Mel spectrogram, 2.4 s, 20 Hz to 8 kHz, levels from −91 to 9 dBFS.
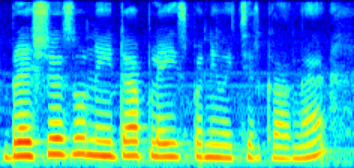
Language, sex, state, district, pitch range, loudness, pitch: Tamil, female, Tamil Nadu, Nilgiris, 220-255 Hz, -16 LUFS, 240 Hz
